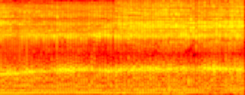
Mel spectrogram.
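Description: A loud, steady, rasping snore on a beach, with a deep rattling drone that holds for a couple of seconds without pausing. No one is talking.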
